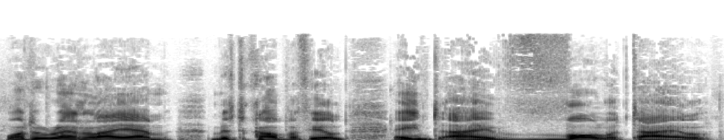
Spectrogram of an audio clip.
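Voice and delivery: high, quick, chattering little woman; Miss Mowcher voice. Acted. Mowcher chattering to the boys, high and merry. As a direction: rattle on like a gossiping dwarf.

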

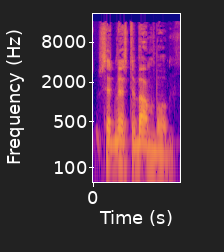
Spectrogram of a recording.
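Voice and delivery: ordinary delivery, nothing marked

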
